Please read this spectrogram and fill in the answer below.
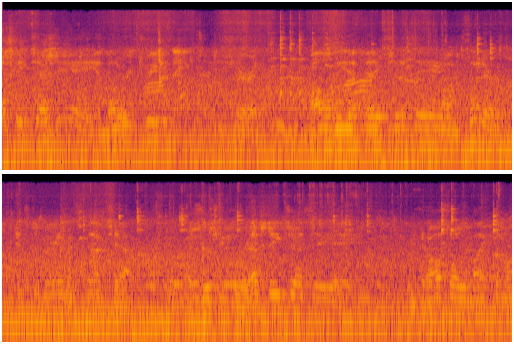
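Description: Indistinct voices of several people talking, with no clear words, over a steady low hum.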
